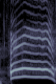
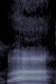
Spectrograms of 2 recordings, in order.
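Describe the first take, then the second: First: Very high, loud terrified scream; scared sailors screaming high; shrill scream. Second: Low, gruff mock boy's yell; the brave boys' shout; tough-guy yell; boyish yell. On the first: Acted. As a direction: shriek in total fright. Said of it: "Men da skrek vi sånn". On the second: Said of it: "gutter skrek egentlig sånn".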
